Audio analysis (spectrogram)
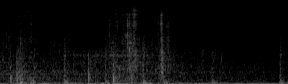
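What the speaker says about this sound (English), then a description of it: "I keep hearing footsteps." Footsteps in Dark Souls Remastered, a steady run of clopping, hard-surfaced steps under a dense, noisy game ambience, fairly quiet and without speech.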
